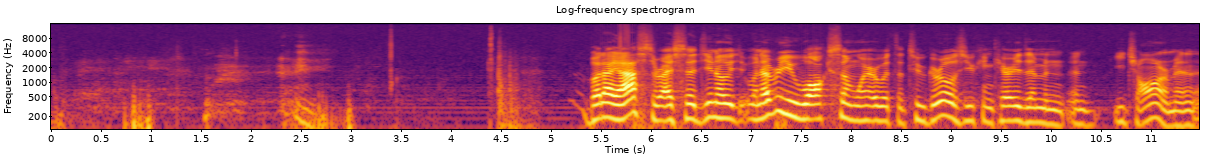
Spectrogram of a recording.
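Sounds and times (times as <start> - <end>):
door latch catching with sharp clicks: 4.4 - 4.9
door being pushed shut with low thumps and rattles: 4.4 - 5.0
speech: 5.4 - 11.4.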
